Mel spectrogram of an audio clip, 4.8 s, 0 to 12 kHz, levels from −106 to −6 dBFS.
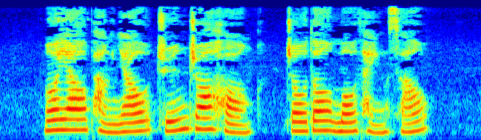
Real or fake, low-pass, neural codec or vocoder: real; 9.9 kHz; none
